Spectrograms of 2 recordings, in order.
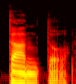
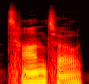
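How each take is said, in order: First: The T is dental with a slight D quality. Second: The T is a plain, non-dental T. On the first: The speaker calls it right. "you mix a little D in there with your T" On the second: The speaker calls it wrong. "It's not tanto"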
